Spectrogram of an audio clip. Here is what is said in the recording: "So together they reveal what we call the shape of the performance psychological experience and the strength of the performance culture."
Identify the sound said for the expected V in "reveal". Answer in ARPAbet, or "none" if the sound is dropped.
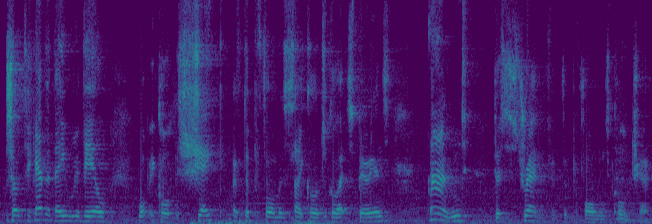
V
